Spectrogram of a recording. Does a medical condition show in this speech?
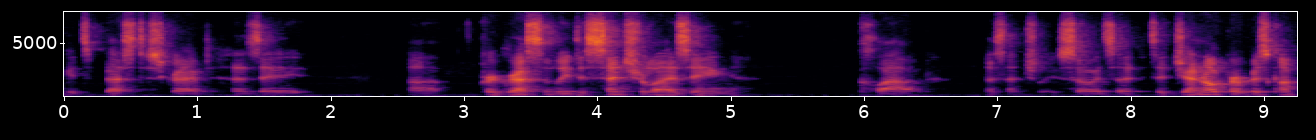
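No.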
